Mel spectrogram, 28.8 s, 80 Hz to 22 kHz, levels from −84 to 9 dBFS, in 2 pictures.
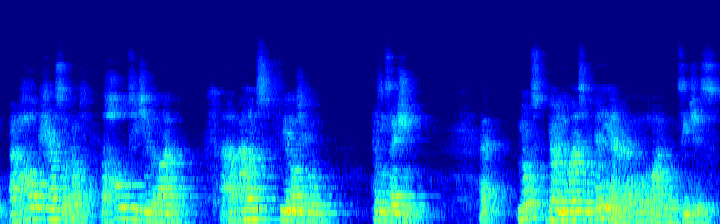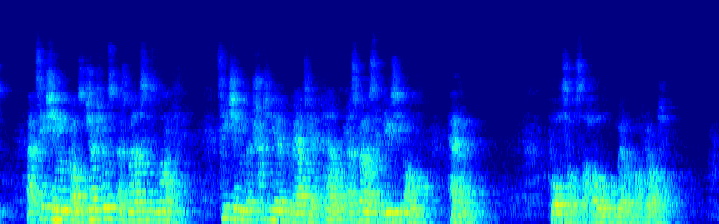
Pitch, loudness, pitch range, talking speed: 155 Hz, -32 LUFS, 145-175 Hz, 125 wpm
